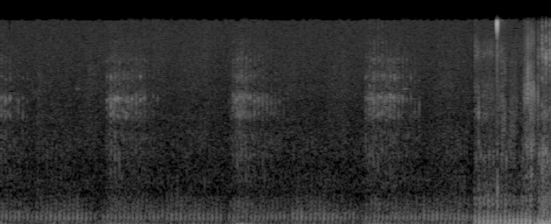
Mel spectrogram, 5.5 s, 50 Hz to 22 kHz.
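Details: Cat purring softly in a low rumble with gentle breath swells roughly every 1.3 seconds, turning louder and coarser in the final second.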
